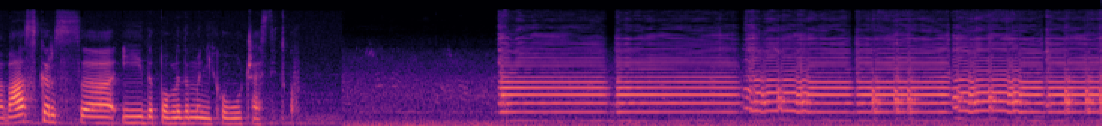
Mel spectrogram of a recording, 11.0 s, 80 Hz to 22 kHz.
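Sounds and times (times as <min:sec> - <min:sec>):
bowed fiddle note: 0:05.0 - 0:11.0.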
